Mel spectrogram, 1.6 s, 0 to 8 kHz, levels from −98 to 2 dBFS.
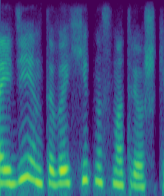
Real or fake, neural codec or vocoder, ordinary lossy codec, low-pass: real; none; Opus, 16 kbps; 7.2 kHz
